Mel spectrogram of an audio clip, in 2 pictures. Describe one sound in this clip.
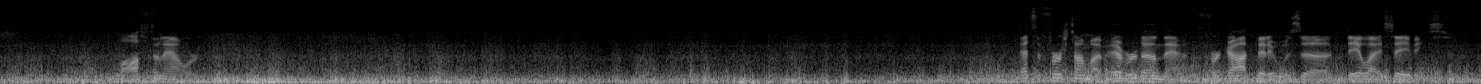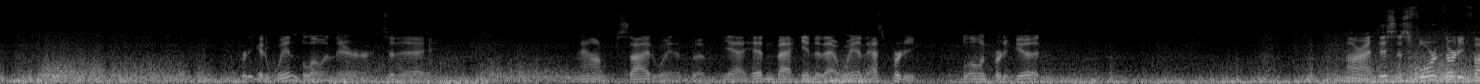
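Strong wind roars and buffets against a microphone.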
